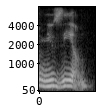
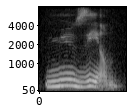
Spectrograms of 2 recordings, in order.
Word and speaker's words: museum: The pronunciation is museum. I'm gonna write here the pronunciation. Museum. Yes, that's the pronunciation. Museum. Sí, acuérdense que la S entre dos vocales va a sonar como una Z.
